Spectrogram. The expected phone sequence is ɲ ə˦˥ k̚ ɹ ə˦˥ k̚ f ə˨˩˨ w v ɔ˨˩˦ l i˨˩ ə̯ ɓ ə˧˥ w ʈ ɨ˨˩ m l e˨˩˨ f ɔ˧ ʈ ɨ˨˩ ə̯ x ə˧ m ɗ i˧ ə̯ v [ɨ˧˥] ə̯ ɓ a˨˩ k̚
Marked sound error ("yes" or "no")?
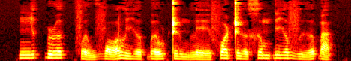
yes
